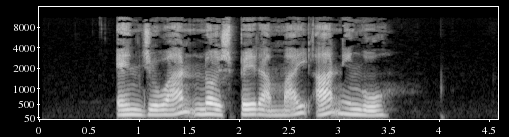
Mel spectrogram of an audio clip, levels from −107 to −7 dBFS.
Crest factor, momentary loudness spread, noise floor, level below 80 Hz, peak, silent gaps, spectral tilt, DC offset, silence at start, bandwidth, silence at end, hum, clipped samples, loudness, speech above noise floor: 20 dB; 6 LU; -82 dBFS; -66 dBFS; -4 dBFS; none; -4 dB/octave; under 0.1%; 0.8 s; 11.5 kHz; 1.1 s; none; under 0.1%; -23 LUFS; 59 dB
